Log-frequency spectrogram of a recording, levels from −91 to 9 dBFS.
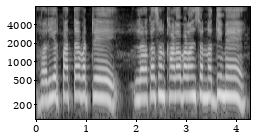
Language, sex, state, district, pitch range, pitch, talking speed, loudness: Bhojpuri, female, Bihar, East Champaran, 255-280 Hz, 275 Hz, 140 wpm, -12 LUFS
